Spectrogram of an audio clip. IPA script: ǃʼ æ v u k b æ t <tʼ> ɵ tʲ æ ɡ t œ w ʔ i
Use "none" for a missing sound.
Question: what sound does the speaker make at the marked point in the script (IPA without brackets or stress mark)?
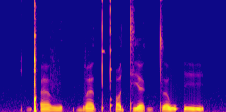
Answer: qʼ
